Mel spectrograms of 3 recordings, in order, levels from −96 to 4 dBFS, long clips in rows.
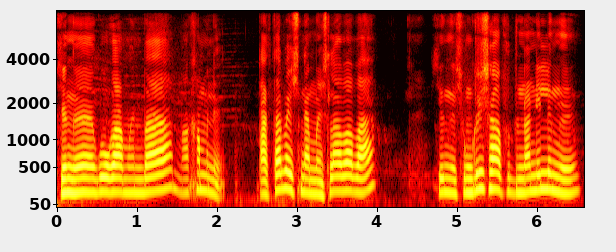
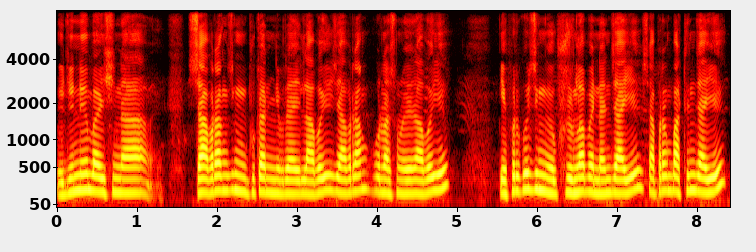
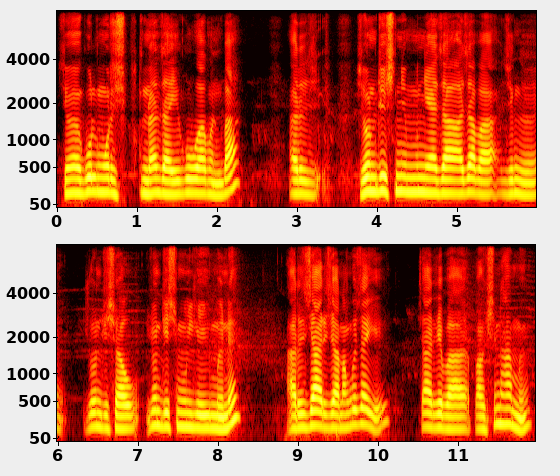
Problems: constant background noise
